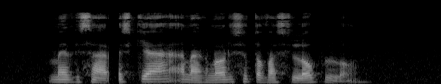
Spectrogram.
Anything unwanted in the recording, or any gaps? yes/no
yes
